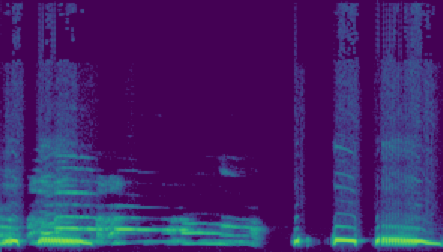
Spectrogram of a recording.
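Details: Spotted dove kept as a decoy, cooing at daybreak to attract wild doves. Its long buzzy coo overlaps a steady thin higher whistle at first. Clipped, rising and long falling coos follow.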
